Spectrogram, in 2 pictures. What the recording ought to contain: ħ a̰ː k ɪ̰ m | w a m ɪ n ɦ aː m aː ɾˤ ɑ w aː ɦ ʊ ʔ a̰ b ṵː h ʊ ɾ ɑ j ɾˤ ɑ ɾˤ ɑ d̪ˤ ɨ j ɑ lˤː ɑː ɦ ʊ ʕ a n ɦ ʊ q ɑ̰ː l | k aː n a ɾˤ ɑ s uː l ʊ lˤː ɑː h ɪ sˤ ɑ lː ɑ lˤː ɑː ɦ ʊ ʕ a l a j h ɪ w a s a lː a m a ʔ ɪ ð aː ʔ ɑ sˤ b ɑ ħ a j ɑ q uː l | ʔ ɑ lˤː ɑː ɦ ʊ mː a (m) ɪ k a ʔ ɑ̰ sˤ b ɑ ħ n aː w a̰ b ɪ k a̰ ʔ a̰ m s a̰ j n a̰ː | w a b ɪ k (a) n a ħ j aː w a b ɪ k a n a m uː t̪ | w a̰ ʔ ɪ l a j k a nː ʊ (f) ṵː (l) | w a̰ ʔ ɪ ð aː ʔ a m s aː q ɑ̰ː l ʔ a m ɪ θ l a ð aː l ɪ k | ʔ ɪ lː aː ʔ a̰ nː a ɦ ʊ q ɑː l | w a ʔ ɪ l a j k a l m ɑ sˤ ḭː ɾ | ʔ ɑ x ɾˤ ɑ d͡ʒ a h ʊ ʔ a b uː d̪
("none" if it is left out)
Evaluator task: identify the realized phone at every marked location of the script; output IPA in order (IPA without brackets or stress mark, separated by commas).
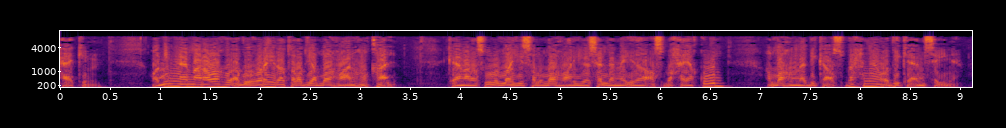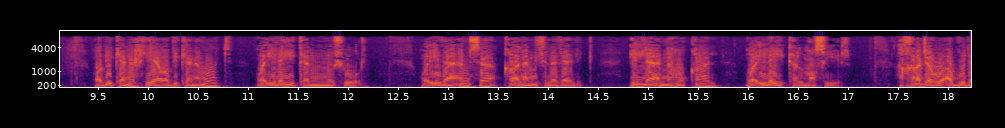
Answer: b, a, ʃ, ɾ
